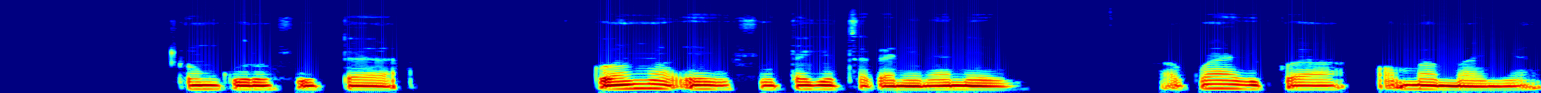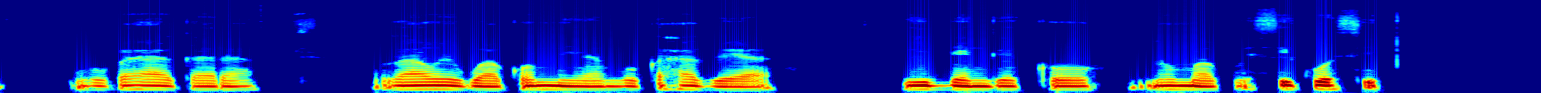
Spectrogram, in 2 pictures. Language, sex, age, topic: Oshiwambo, female, 18-24, agriculture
